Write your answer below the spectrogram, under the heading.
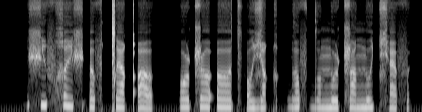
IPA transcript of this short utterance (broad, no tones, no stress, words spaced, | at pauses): ʃifχiːʃ ʔɜfǀɛqʼʌː | ɔʈ͡ʂʌːʔʌːt͡sʼɔ ʑʌːqiqɡʌfd̪ɔ n̪ʊʈ͡ʂɑ n̪ʊt͡ɕʰæf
